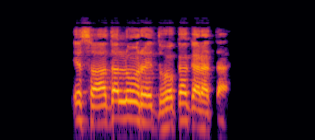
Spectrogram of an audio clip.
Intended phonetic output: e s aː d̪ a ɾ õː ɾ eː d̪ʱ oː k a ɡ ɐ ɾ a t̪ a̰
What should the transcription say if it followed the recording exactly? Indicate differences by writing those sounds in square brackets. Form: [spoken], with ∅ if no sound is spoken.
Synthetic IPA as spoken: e s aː d̪ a [l] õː ɾ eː d̪ʱ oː k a ɡ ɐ ɾ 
